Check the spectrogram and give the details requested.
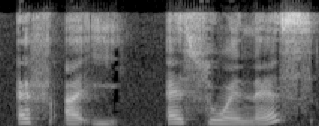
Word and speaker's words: faisons: لاحظوا معايا بأنه تيتكتب FAISONS وكننطقوه ماشي faisons.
